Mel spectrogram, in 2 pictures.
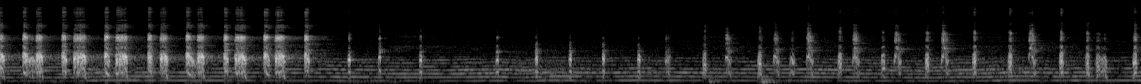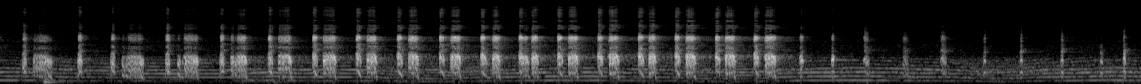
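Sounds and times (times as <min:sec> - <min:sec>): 
mountain partridge calling: 0:00.0 - 0:03.2, 0:06.0 - 0:20.2.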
